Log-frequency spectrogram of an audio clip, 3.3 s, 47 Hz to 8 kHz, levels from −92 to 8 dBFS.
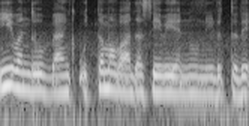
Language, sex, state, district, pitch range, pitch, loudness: Kannada, female, Karnataka, Chamarajanagar, 175-195 Hz, 185 Hz, -15 LUFS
